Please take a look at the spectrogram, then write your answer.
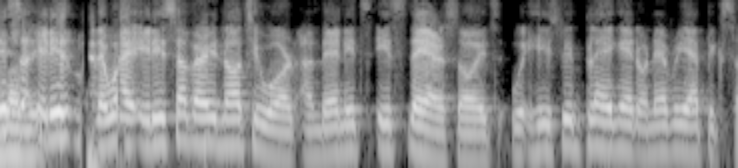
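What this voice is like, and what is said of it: Usual voice. Nothing is said of it.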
